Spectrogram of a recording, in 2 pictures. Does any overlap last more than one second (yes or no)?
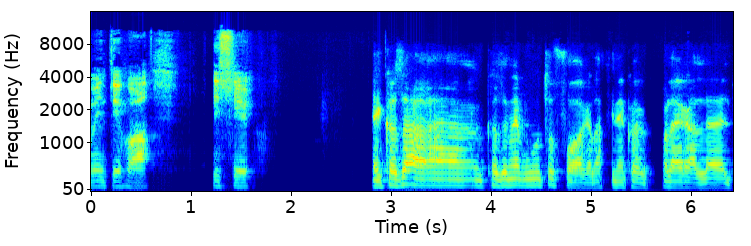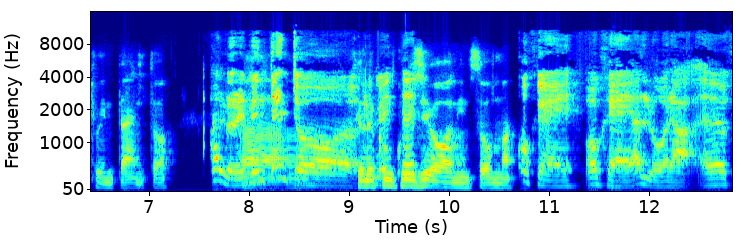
yes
